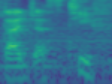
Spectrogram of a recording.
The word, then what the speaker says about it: digestif: so you know digestive it's not like your digestive system is spelled out like D it is with a F it's French digestif mm-hmm basically the fridge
